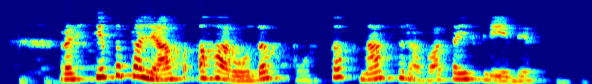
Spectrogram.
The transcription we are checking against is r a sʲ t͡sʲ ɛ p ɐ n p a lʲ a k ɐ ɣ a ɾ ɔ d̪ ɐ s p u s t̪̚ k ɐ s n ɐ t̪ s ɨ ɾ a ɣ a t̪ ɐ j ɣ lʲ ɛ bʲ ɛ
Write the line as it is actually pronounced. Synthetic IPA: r a sʲ t͡sʲ ɛ p ɐ p a lʲ a x ɐ ɣ a ɾ ɔ d̪ ɐ x p u s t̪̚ k ɐ x n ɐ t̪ s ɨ ɾ a v a t̪ ɐ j ɣ lʲ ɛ bʲ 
